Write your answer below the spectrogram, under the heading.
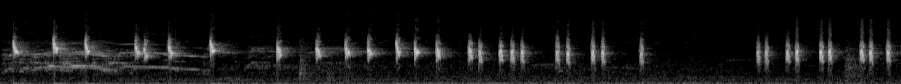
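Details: Wild yellow-vented bulbul, recorded as a lure for training caged birds: a long series of sharp, clipped chip notes repeated irregularly, about three per second at times, with a brief pause near the end.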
